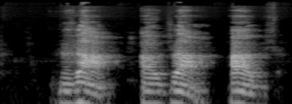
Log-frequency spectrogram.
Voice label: Voiced linguolabial fricative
